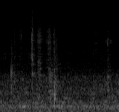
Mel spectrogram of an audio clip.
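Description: Faint crackles and clicks of thin plastic stencil sheets being lifted and moved on a stack, a few of them within the first second.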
